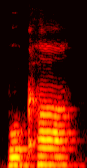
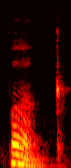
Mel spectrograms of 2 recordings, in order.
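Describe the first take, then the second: First: The final K bursts out with a strong puff. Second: The final K is soft and barely released. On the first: The speaker calls it wrong. "It's not book" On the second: The speaker calls it right. "You see how light the K is?"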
